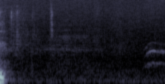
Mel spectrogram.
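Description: Near silence: faint room tone, with one faint, brief arching tone near the end.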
